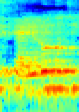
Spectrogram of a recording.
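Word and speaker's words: pteridology: अध्ययन करते हैं उसे टेरिडोलॉजी कहेंगे। पी साइलेंट, इसमें ध्यान रखना।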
